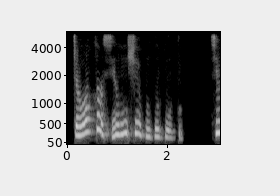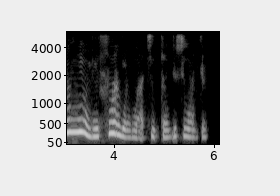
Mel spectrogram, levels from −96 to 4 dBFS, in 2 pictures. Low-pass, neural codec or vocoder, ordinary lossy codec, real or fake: 5.4 kHz; codec, 16 kHz, 1 kbps, FreqCodec, larger model; none; fake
